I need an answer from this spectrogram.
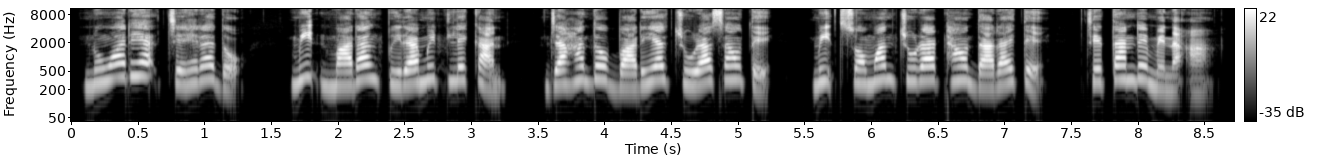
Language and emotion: Santali, neutral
